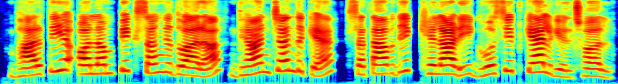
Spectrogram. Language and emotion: Maithili, neutral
